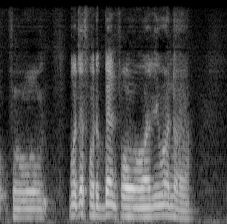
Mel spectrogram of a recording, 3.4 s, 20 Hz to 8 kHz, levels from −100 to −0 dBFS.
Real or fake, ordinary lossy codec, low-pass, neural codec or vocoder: fake; none; 7.2 kHz; codec, 44.1 kHz, 2.6 kbps, DAC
